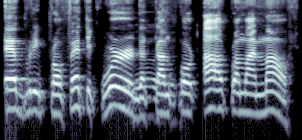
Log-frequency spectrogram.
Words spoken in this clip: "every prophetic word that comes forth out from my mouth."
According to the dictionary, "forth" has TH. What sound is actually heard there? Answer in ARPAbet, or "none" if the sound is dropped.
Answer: T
